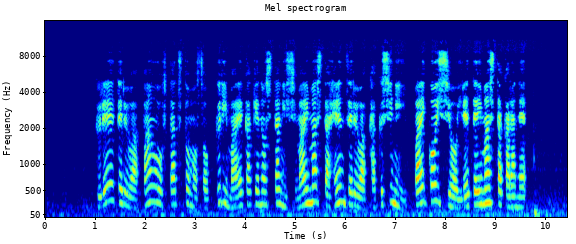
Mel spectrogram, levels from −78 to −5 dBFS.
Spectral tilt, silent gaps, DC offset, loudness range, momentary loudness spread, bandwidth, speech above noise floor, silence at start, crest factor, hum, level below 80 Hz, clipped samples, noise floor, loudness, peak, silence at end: -1.5 dB/octave; none; under 0.1%; 5 LU; 10 LU; 11.5 kHz; 32 dB; 1 s; 18 dB; none; -58 dBFS; under 0.1%; -65 dBFS; -32 LUFS; -16 dBFS; 0.35 s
